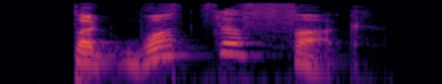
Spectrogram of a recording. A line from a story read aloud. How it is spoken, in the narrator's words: he said slowly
